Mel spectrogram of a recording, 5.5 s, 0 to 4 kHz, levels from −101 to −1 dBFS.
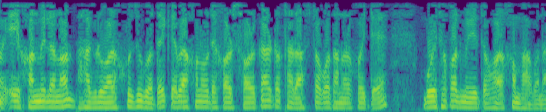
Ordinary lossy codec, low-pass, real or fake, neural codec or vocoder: none; 3.6 kHz; real; none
